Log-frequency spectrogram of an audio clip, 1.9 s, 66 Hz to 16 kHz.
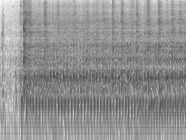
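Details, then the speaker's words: Yamaha YZ125 two-stroke during rich-running diagnosis, after jetting changes: starts on one kick with no throttle and settles into a steady, crisp idle with no stumbling. "One kick. Nice. No throttle. That's how it should be."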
